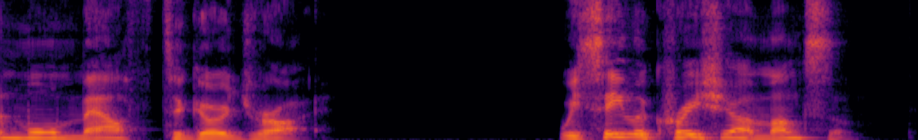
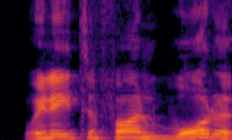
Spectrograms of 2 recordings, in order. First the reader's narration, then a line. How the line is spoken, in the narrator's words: says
